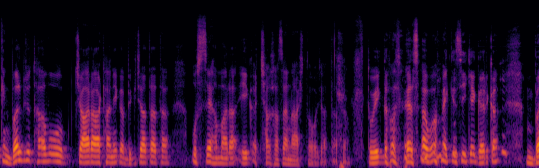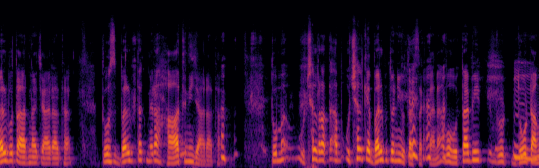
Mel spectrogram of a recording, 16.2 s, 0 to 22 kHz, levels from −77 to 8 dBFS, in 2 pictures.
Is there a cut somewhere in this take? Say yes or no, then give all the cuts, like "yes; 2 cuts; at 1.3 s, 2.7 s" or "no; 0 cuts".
no; 0 cuts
